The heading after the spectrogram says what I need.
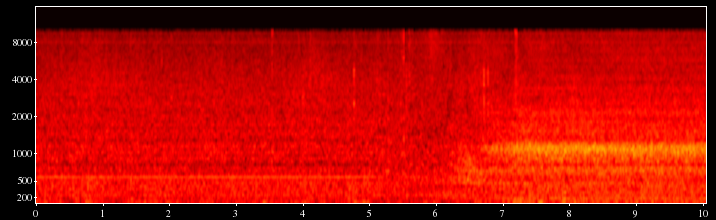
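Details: Stock VW 24v VR6 with 02M transmission, 120k miles, driving: thin steady whine over road rumble, most obvious 35–40 mph and gone after 47 mph, pitch rising with speed change; cause unconfirmed.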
